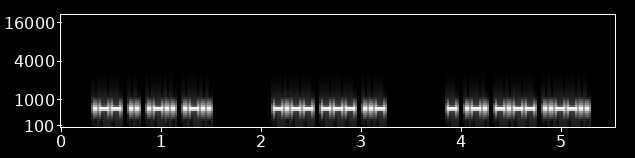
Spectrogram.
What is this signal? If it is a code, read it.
Morse code, heard as a keyed tone, about 40 wpm, 700 Hz. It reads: WILL YOU TRY?
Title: 3x Word-Spacing - Sentences from Top 200 Words - 40wpm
